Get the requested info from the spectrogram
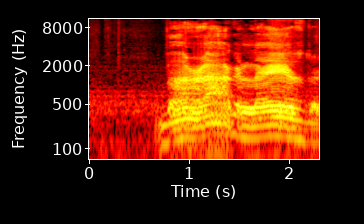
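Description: A man's drawn-out wordless vocal sound in two parts, starting about three-quarters of a second in.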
